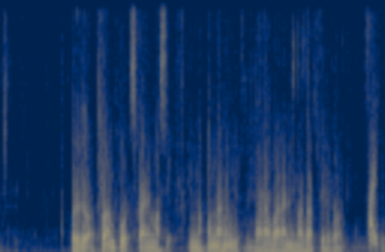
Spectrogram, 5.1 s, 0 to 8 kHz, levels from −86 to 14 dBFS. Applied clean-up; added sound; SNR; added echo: neural separator model SepFormer DNS4.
